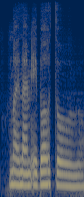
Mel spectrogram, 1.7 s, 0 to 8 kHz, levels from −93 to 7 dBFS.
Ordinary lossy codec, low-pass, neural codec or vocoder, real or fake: none; none; codec, 16 kHz, 0.5 kbps, X-Codec, HuBERT features, trained on LibriSpeech; fake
